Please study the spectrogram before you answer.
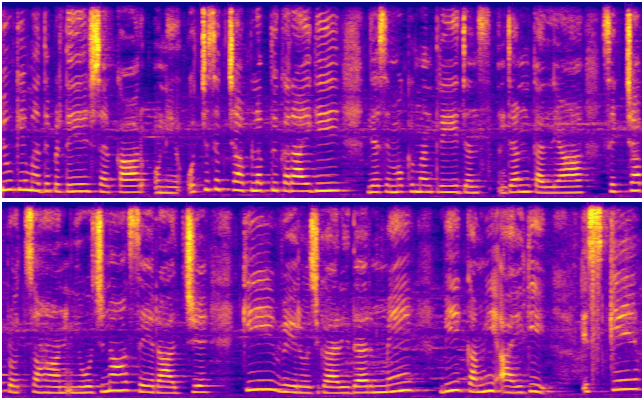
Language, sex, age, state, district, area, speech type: Hindi, female, 18-30, Madhya Pradesh, Hoshangabad, urban, spontaneous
